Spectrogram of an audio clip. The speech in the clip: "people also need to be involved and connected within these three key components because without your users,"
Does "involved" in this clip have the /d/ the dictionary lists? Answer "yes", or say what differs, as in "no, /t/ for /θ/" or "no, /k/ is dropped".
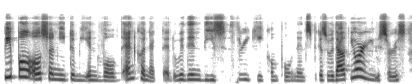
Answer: yes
